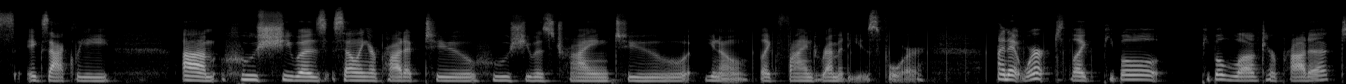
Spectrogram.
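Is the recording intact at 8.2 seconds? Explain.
No, 8.2 seconds falls inside a train of clicks running from 7.53 to 10.64 s: a steady ticking of similar pops, about 5.2 per second and around fifteen in all, roughly as loud as the speech. Likely cause: interference from nearby equipment or a faulty connection or power supply injecting repeated pulses.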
